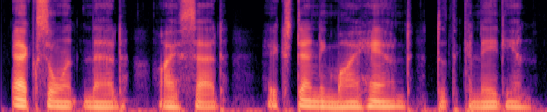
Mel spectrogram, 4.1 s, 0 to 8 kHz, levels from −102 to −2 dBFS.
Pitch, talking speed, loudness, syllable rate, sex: 95 Hz, 145 wpm, -25 LUFS, 4.9 syllables/s, male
